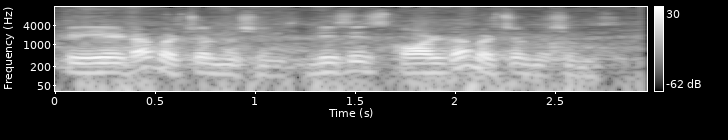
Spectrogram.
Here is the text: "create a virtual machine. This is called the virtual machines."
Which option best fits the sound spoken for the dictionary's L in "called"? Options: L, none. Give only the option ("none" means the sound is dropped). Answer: L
